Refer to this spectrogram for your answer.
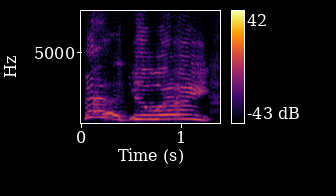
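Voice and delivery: high, loud, drawn-out shriek. Acted. Game master voices startled foe behind a door, shrieking. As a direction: shriek it out to drive them away. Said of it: "you hear a shriek".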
